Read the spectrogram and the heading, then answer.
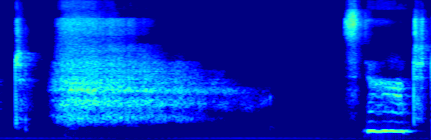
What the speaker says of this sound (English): Take a deep breath in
